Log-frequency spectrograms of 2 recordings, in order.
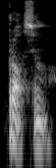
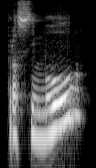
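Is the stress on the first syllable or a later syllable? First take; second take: first syllable; later syllable. First: The stress falls on the first syllable. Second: The stress falls on a later syllable. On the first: The speaker calls it right. "on dit ... avant dernière syllabe forte" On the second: The speaker calls it wrong. "On ne dit pas"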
